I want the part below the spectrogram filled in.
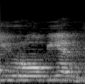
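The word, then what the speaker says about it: European: अब देखिए फिर से ई से स्टार्ट होने वाला वर्ड है, लेकिन इसका प्रोनाउंसिएशन क्या आएगा, यूरोपियन। फिर से ये का साउंड आता है, कॉन्सोनेंट का साउंड आता है हिंदी के अकॉर्डिंग। तो देखिए ये का साउंड आया, ये तो इसमें कहीं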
